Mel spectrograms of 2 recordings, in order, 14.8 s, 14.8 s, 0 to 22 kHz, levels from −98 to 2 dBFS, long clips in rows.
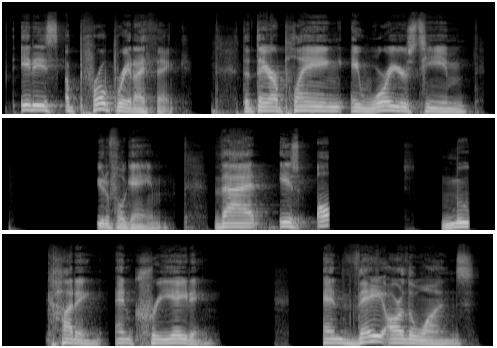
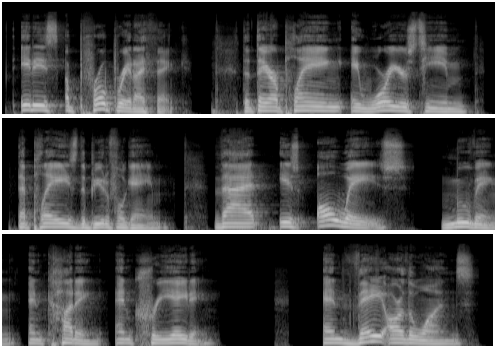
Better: second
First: audio cutting out; at 5 s for 1 s, at 8 s for 0.5 s and at 9.5 s for 0.5 s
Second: none

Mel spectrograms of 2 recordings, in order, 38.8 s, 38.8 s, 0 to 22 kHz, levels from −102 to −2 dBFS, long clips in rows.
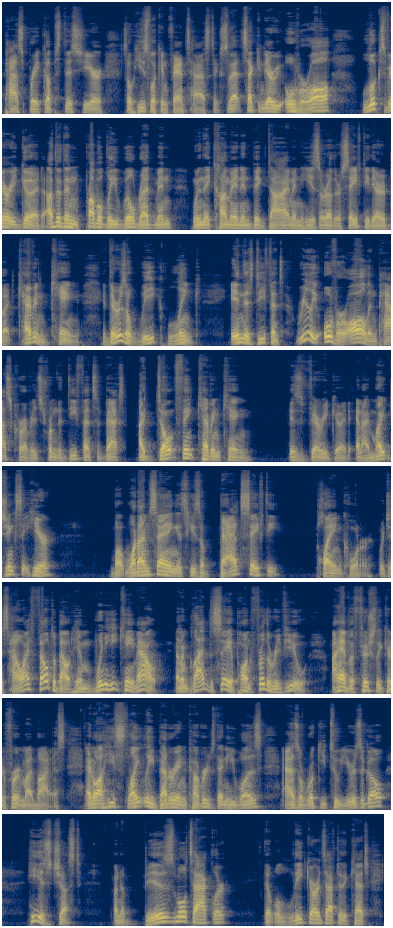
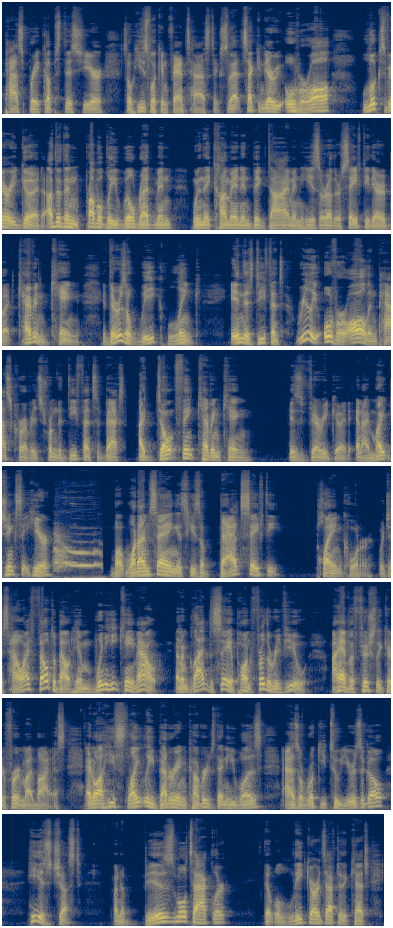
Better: first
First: none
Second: dog barking; noticeable; at 20 s; peak 4 dB below the speech

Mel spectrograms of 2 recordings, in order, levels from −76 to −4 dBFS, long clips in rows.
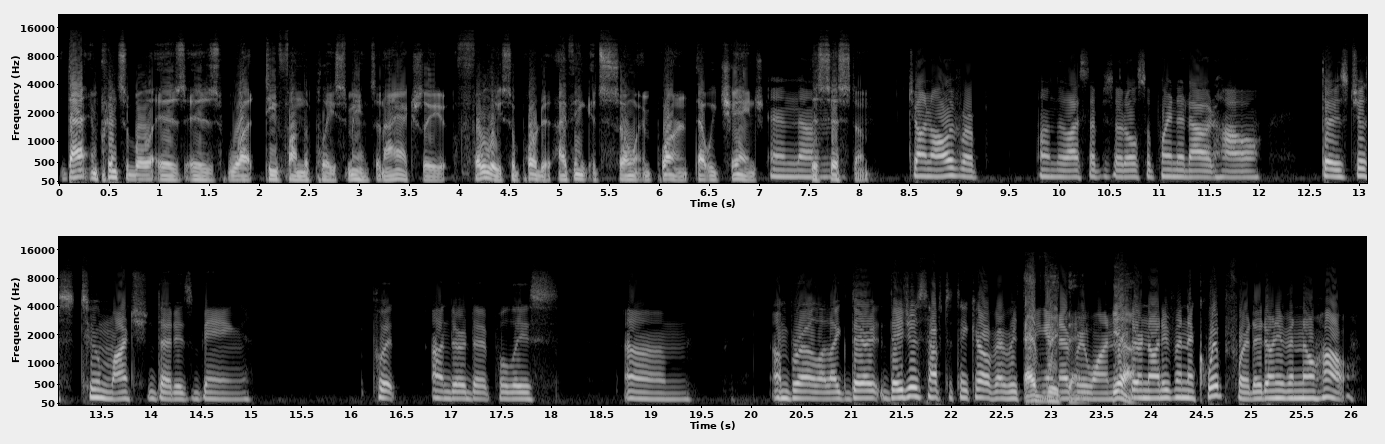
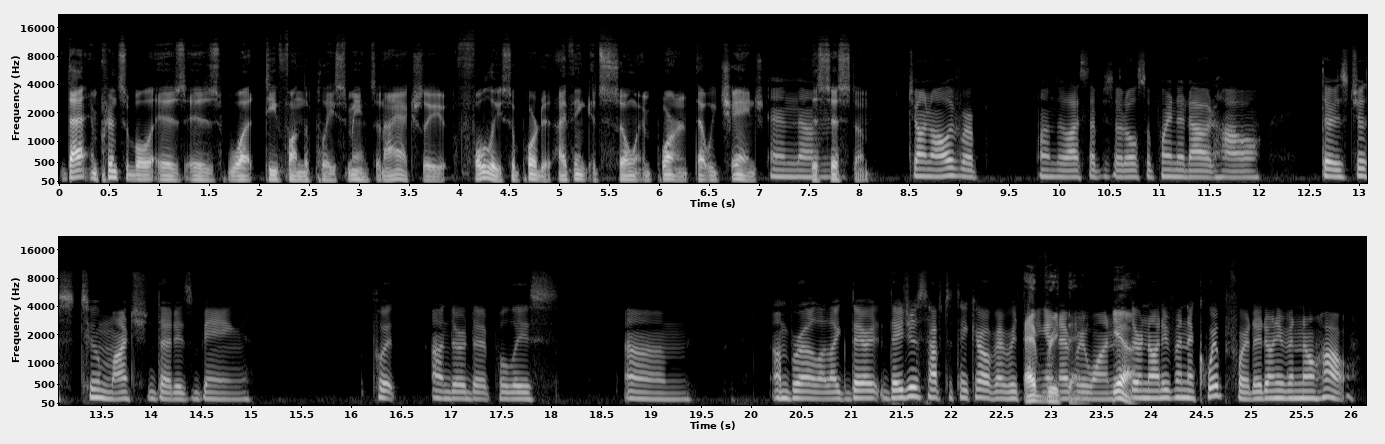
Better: second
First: distortion; slight; 4% of the sound clipped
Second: none

